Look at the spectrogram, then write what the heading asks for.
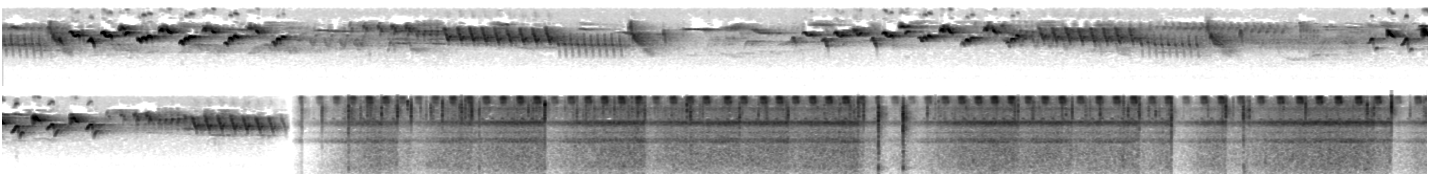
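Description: Songbirds chirping and trilling in a dawn-chorus-like ambience; a little over halfway through it cuts abruptly to a steady chorus of crickets and other insects over a constant hiss, with a fast even pulsing trill.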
